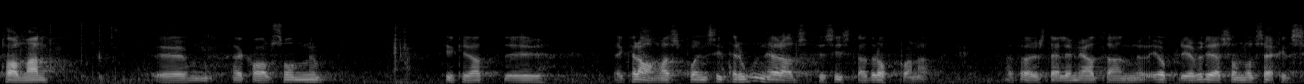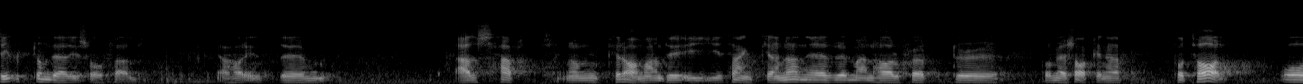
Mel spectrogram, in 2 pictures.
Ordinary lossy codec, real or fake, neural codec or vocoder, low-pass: AAC, 48 kbps; fake; codec, 16 kHz, 4 kbps, X-Codec, WavLM features, trained on Multilingual LibriSpeech; 7.2 kHz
